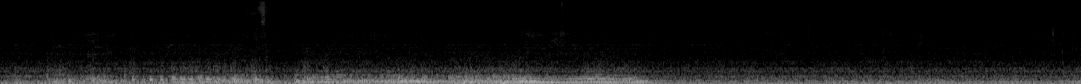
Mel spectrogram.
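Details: VW Passat with a large EVAP leak and a parking brake warning light: an unidentified low rumbling drone from the right side grows louder with a wavering hum for several seconds, then settles to a quieter rumble.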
